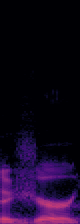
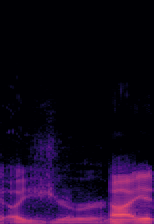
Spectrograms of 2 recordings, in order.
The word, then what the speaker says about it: Azure: I'm bougie, so I say Azure. It is actually pronounced Azure. There's a whole YouTube video on that, believe it or not. It's actually pronounced Azure, like pressure.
